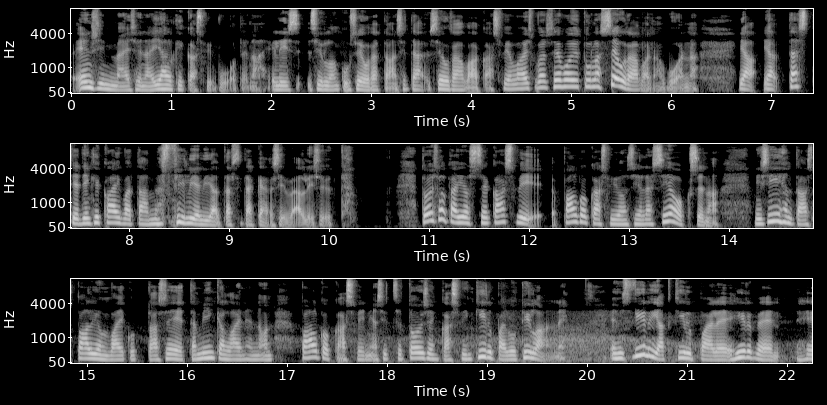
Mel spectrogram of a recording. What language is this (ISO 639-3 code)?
fin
